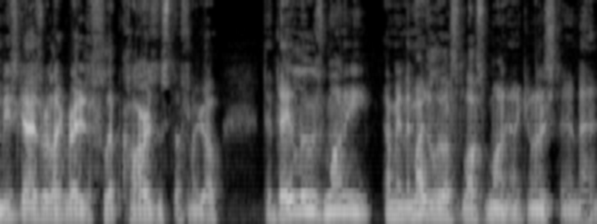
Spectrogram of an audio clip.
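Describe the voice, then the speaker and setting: The man's tone is bright and sharp, with ordinary pitch variation. The recording is very clean, with a silent background. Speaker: former pro baseball player, podcast host. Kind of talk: casual chat. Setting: studio. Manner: conversational, some stammering.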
